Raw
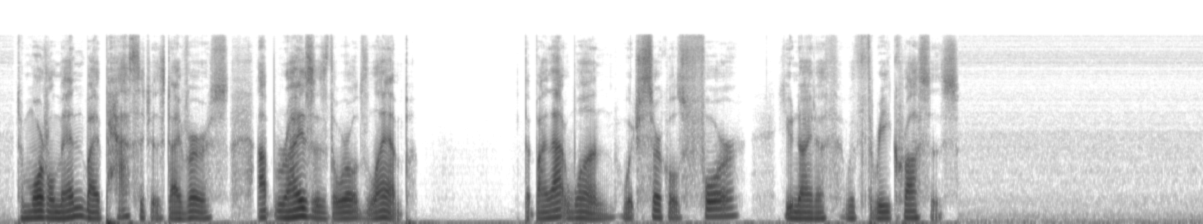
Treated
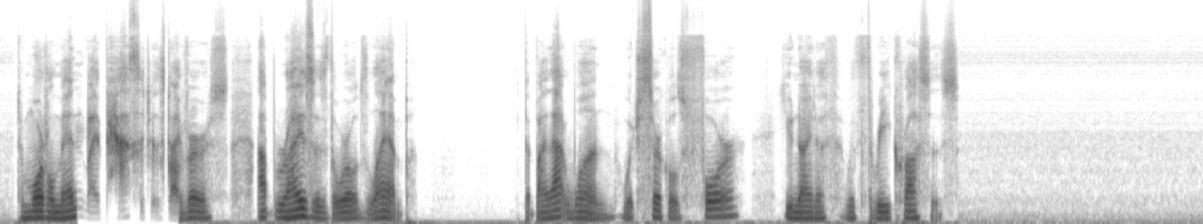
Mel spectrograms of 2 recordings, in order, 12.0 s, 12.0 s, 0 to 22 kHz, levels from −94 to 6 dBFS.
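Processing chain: tracing distortion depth 0.034 ms; 0.75–1.79 s: resonant high-pass 2.1 kHz -> 980 Hz, resonance Q 4.6; trim -5.5 dB

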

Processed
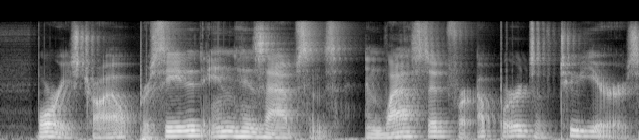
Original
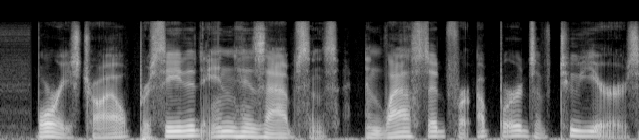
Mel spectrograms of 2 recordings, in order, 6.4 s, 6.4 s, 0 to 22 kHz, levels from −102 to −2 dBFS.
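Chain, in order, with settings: treble shelf 8.8 kHz +8 dB; flutter echo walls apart 9.7 m, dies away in 0.39 s; on a send at -20.5 dB: reverberation RT60 0.80 s, pre-delay 35 ms; on the sum: trim +2 dB

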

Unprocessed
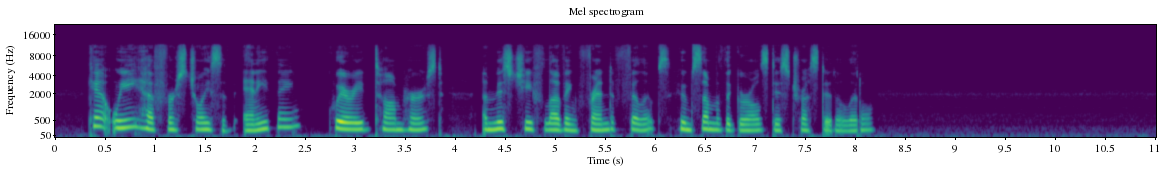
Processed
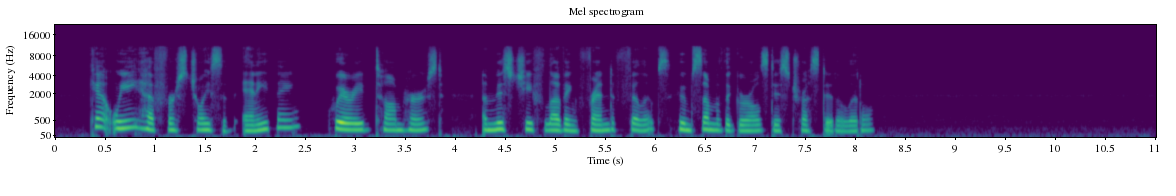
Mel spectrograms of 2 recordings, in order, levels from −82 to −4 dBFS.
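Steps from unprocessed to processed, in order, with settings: pitch shift -1 st; trim -5 dB

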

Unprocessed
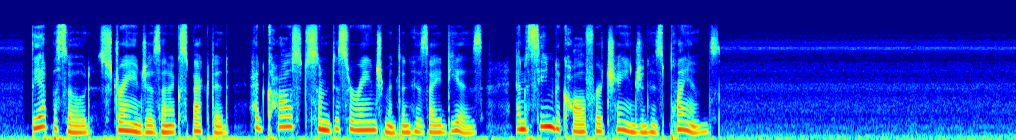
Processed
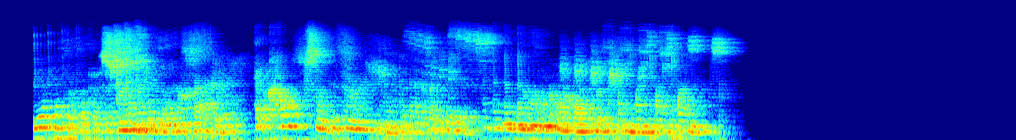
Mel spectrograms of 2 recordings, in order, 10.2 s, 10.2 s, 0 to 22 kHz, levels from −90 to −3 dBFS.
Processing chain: spectral sustain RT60 0.52 s; gate -38 dBFS, range -54 dB; low-pass that closes with the level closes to 960 Hz, closed at -20.5 dBFS; treble shelf 3 kHz +11 dB; reverse bouncing-ball echo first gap 30 ms, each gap 1.15×, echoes 5; ever faster or slower copies 159 ms, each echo +1 st, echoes 3; gated-style reverb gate 190 ms falling, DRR 10.5 dB; endless flanger 4.8 ms -0.27 Hz; trim -5 dB

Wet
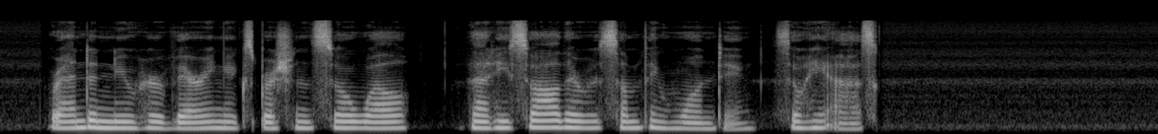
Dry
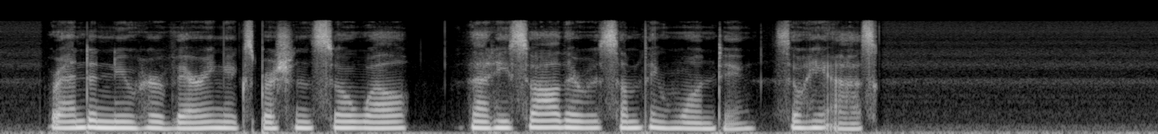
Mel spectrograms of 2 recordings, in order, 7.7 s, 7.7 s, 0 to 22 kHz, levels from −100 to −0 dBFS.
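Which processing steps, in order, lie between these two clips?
high-pass 240 Hz 24 dB/octave; trim -7.5 dB

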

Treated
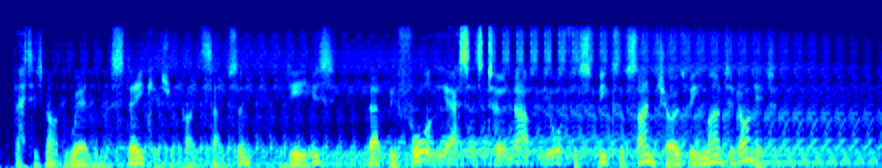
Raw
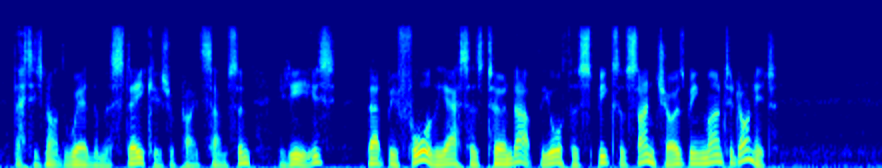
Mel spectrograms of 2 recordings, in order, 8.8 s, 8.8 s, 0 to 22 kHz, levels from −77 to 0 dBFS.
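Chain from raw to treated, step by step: 4.19–5.75 s: RIAA curve recording; echo with a slow build-up 139 ms, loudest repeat 5, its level -16.5 dB

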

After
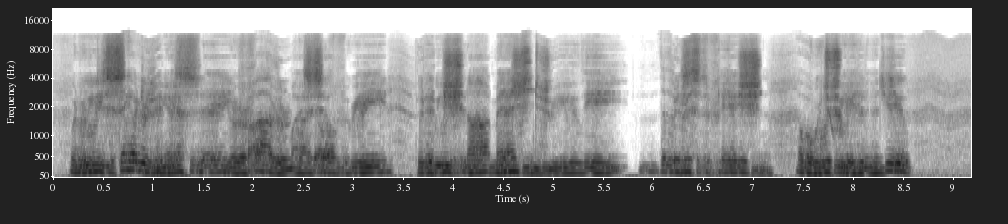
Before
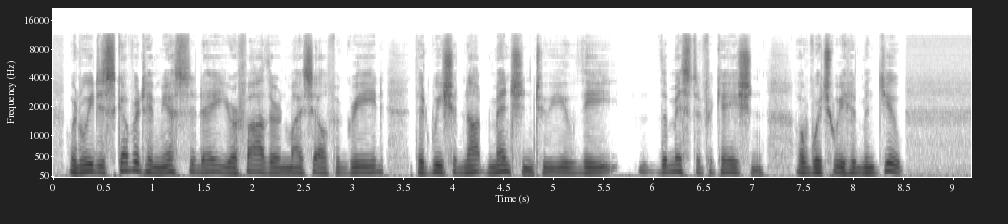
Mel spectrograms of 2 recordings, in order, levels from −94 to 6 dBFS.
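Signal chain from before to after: gated-style reverb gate 120 ms rising, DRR -5.5 dB; warped record 45 rpm, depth 160 cents; trim +6.5 dB

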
